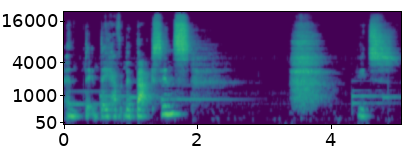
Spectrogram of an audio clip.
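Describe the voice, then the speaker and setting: An uneasy archivist played by a woman confides in a horror broadcast. The delivery is very slow, hesitant and stammering, at a middle pitch. Faint music plays underneath. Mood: uneasy, wondering. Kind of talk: confessional horror video monologue.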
